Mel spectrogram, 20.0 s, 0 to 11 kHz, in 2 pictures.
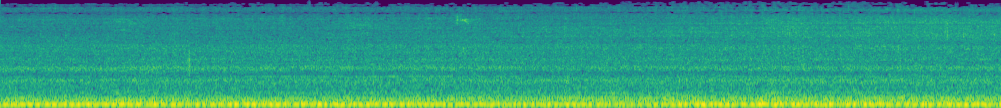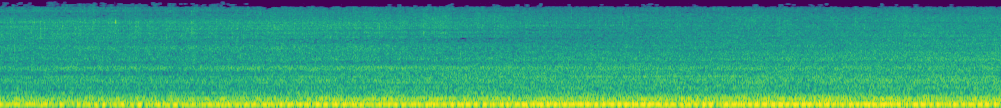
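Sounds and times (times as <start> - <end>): diesel engine low rumble: 0.0 - 20.0.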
